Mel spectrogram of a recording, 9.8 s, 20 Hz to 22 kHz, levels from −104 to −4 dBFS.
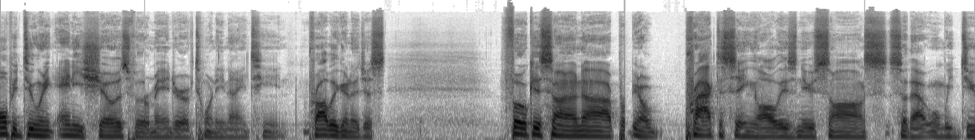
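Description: Short skips at 1.45 s after "doing any shows for", 3.85 s after "going to", 6.25 s before "you know practicing all", and 8.65 s. This is audio missing between chunks: about a tenth of a second vanishes at each join, likely from 2.5-second processing chunks.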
